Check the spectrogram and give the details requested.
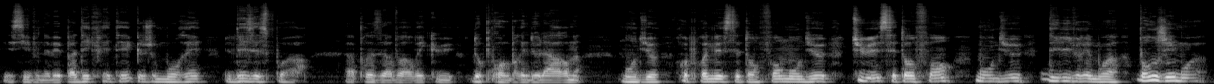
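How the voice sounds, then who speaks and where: A man's voice: fairly low pitch, steady tone, moderate pace, mellow, breathy edge. A man voicing a desperate young woman who pleads and cries out in anguish, in an audiobook reading. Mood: desperate pleading. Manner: anguished, pleading, rising to outcries. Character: desperate young woman cursing her fate.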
